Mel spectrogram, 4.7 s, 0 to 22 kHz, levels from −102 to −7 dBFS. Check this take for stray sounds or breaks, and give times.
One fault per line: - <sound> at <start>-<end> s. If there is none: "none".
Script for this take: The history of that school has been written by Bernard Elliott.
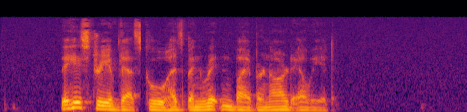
- dropout at 1.4-1.5 s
